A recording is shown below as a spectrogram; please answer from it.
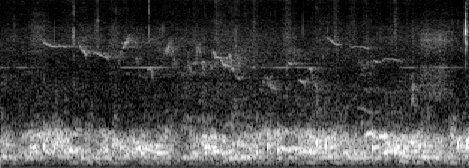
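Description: Pigeons in a loft coo in a steady, layered low murmur, with faint chirps and thin whistles scattered above, moderately quiet and without talk.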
